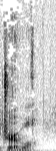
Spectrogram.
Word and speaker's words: Dribbble: Just pronounce it Dribbble.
